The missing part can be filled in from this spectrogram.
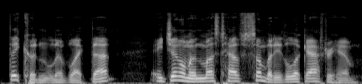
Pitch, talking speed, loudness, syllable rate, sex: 130 Hz, 230 wpm, -19 LUFS, 6.6 syllables/s, male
